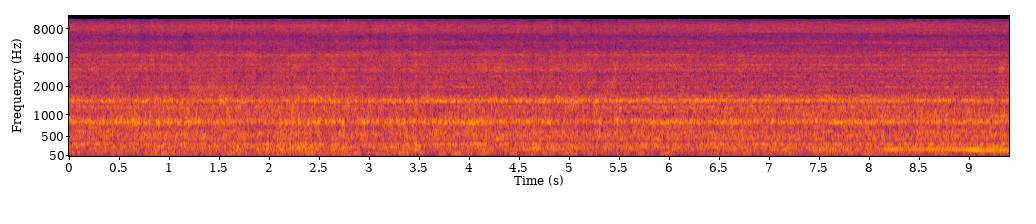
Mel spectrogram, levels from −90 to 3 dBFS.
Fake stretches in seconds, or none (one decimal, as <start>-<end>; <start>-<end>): 0.4-3.7; 4.6-5.5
